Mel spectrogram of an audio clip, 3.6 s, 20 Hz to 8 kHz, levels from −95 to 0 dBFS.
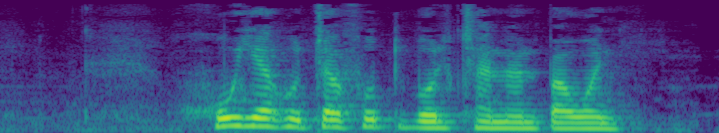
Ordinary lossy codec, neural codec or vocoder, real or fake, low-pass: MP3, 32 kbps; none; real; 7.2 kHz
